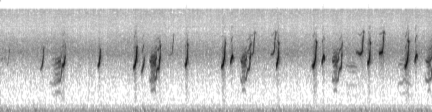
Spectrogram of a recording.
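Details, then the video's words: Quail in the morning giving mostly thin, high chirps, single or doubled, roughly once a second with a few rougher slurred notes between, irregular in spacing, over a faint steady low hum. "Quail Sound , Bater Ki Awaz subbha keliey ,Bedana Ovozi,бедана сайраши"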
